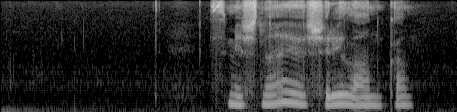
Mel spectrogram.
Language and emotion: Russian, neutral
